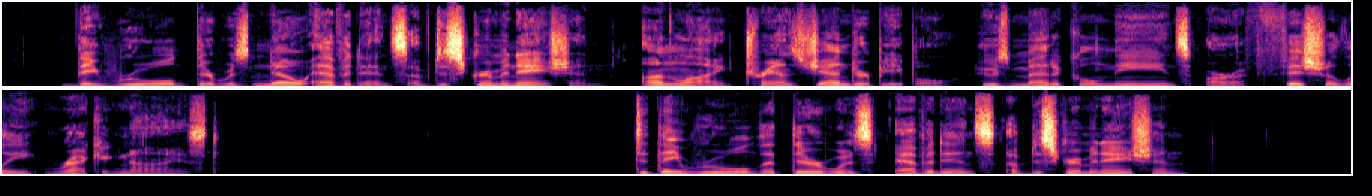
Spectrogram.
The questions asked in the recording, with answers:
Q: Did they rule that there was evidence of discrimination?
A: No, they didn't rule that there was evidence of discrimination.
